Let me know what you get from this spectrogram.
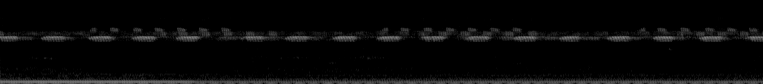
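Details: Crickets and other insects singing together in mid-autumn by a streetlamp; bright pulsed chirps about twice per second over a low steady hum that fades after two seconds.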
